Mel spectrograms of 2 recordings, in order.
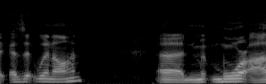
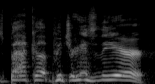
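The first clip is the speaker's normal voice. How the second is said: high, urgent mock police order; cop's command; 10 semitones higher than usual. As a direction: play an armed officer warning a suspect. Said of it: "you know, they're like".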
